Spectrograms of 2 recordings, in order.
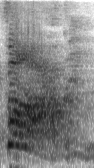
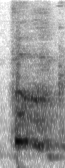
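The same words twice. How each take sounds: First: It is said in an angry tone. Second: It is said in a happy tone.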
